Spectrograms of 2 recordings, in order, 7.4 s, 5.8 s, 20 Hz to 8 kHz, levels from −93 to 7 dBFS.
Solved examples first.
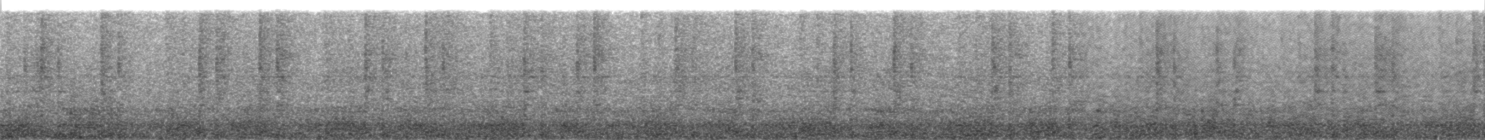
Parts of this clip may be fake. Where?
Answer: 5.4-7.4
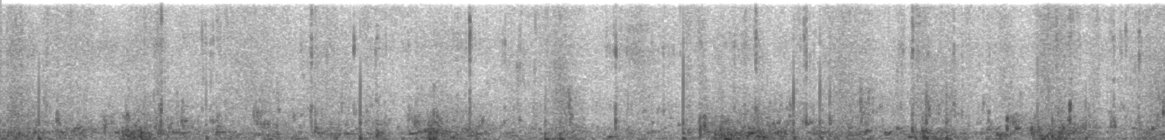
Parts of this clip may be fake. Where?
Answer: none

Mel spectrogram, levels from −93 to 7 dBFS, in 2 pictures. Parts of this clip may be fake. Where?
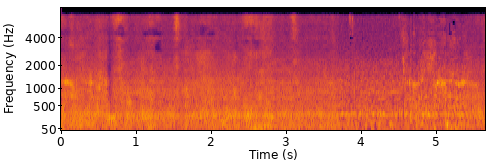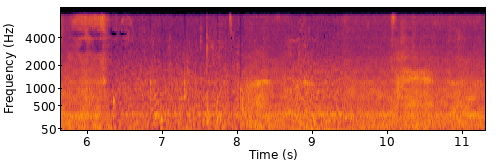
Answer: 0.0-3.7; 5.4-6.3; 8.1-8.7; 9.4-11.3

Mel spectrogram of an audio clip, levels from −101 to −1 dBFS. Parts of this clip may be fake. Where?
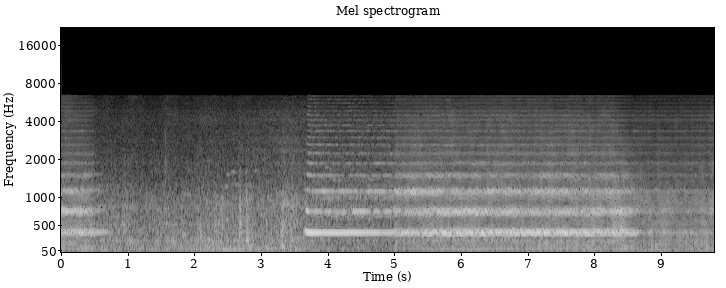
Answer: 0.0-0.5; 5.0-9.8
